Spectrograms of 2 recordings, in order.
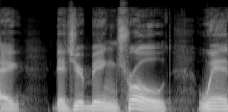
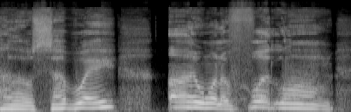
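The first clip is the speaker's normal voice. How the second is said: goofy, weird put-on voice pitched high; 5 semitones higher than usual. Recalling old prank calls to random numbers, doing a weird prank call voice. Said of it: "Like just just weird voices".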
